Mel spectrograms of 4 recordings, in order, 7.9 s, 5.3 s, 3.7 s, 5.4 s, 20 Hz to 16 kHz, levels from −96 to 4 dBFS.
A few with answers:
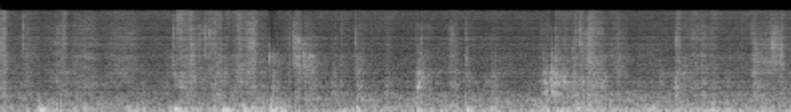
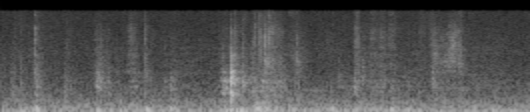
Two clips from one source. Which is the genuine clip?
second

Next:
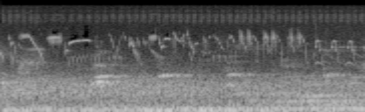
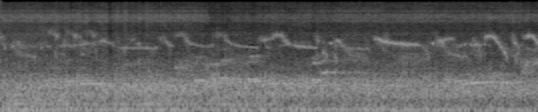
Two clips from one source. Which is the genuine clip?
first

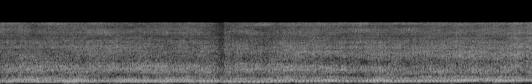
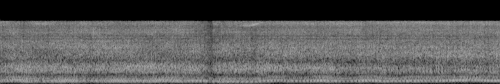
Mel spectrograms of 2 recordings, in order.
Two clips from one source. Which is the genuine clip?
second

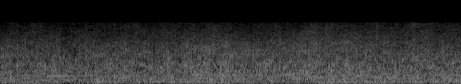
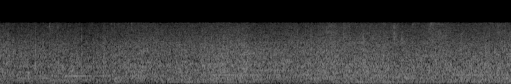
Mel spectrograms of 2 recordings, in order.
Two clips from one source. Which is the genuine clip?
second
